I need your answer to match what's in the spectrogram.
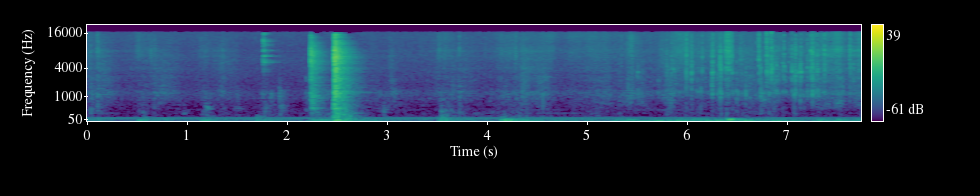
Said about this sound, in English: Sorry, I had to make sure the door was closed.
